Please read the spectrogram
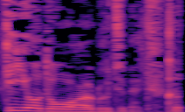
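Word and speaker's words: Theodore: 19세기 말에서 20세기 초까지 미국 대통령을 했던 티오도어 루즈벨트. 그렇죠. 예, 발음이 아주 정확하시네요.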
